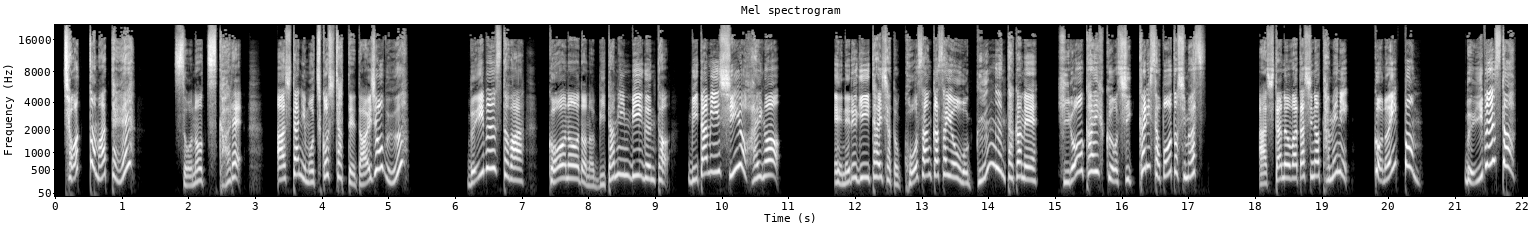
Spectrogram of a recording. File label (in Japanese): ナレーション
